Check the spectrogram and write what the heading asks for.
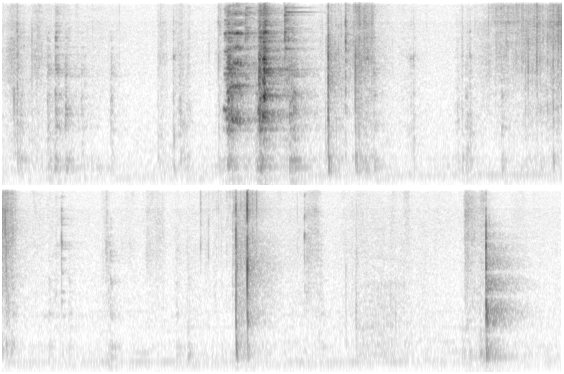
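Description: Old sole being torn and pried off a cowboy boot with cobbler's pincers: a loud crackling rip about two seconds in, a softer scrape around four seconds, then two sharp snaps, one around six seconds and one near the end.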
